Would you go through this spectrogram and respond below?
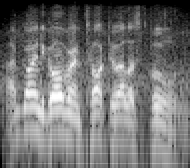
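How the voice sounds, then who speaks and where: A man plays an earnest, flustered police commissioner in a vintage radio mystery. His voice sits at an ordinary pitch and comes through dull and slightly hissy, like an old broadcast transcription. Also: lively intonation, fast talker, a bit bright, close to an everyday voice. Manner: earnest, dismayed. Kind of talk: 1940s radio acting. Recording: muffled old radio broadcast with faint hiss.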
